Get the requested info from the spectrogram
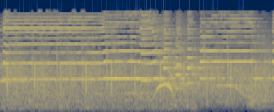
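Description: Solo harmonica played with hands cupped around it, a melody of long held notes that change every second or so, with one quick bent note that rises and falls a little past the middle.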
